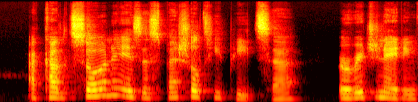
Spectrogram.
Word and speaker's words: calzone: the z is pronounced second the word final e is always pronounced have a listen to the correct pronunciation calzone i'm preparing the classic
